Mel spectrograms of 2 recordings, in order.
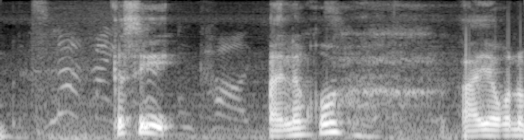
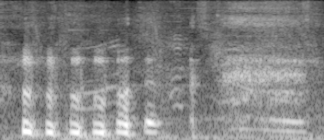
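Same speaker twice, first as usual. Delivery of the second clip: laugh; 8 semitones higher, 3 dB quieter than usual. Real, not acted. Mocking enemy.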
